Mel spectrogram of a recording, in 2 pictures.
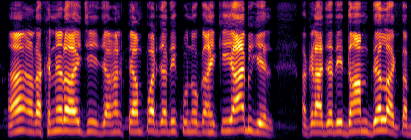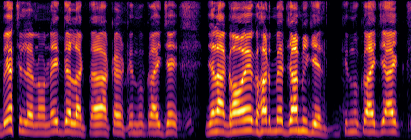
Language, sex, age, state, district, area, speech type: Maithili, male, 60+, Bihar, Muzaffarpur, urban, spontaneous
